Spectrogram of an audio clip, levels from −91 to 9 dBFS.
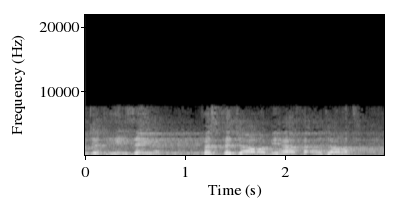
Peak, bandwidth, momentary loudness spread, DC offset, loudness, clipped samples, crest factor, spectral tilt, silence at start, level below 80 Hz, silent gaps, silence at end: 0 dBFS; 8 kHz; 8 LU; under 0.1%; -16 LUFS; under 0.1%; 16 dB; -3.5 dB/octave; 0 s; -56 dBFS; none; 0 s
